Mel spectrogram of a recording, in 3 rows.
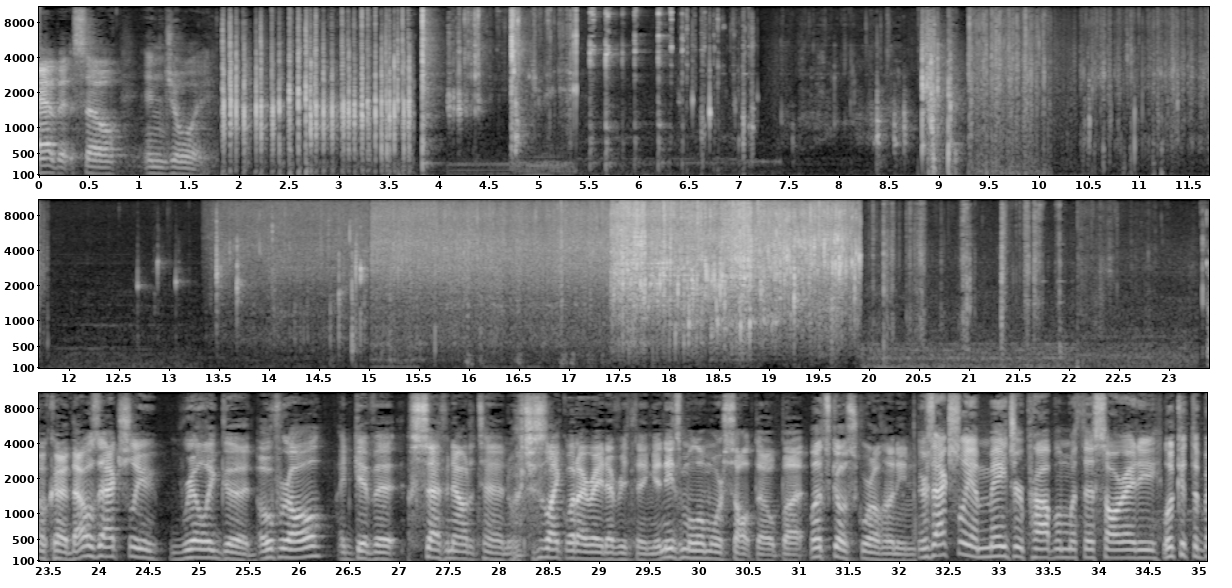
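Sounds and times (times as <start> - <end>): fork whisking eggs in bowl: 7.4 - 8.8
meat sizzling in hot oil: 13.4 - 19.9.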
